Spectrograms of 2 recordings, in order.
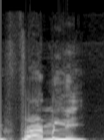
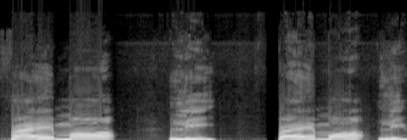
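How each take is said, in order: First: Said in the usual way. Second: "family" slowly as fai-ma-lee, with gaps; broken into syllables. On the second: Shown as a demonstration. Teacher sounds out family for learners, slow syllables. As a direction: separate "family" into three long sounds. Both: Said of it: "इसको क्या पढ़ेंगे".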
